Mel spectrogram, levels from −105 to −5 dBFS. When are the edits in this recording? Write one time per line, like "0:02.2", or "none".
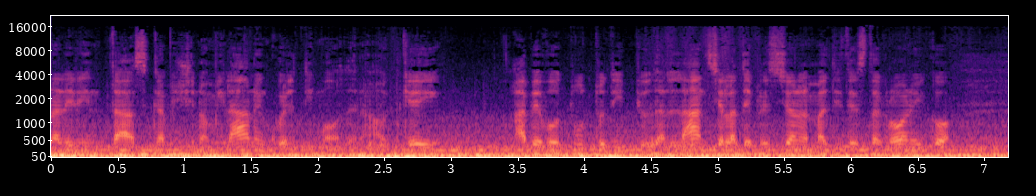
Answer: none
